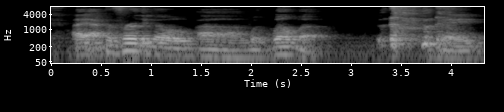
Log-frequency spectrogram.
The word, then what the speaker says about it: Wilbo: prefer to go with Wilbo. Okay, W-I-L-B-O, just like Jimbo in Texas on Wilbo. Kind of rhymes with dildo, right?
